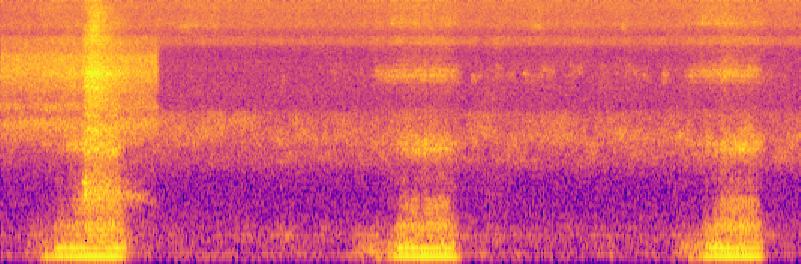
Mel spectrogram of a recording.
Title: Snoring guardian dog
